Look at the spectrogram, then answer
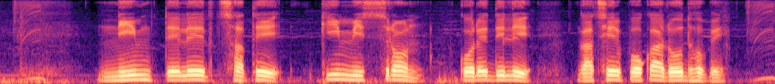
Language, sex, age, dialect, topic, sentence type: Bengali, male, 18-24, Jharkhandi, agriculture, question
